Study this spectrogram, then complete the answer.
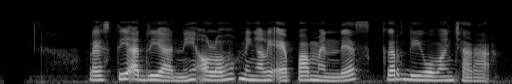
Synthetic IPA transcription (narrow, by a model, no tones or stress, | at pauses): lɛst̪iadɾianiʔɔlɔɦɔk̚niŋaliʔɛpamɛndɛskɨrdiwawaɲt͡ʃaɾa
